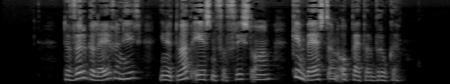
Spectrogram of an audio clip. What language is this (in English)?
Western Frisian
